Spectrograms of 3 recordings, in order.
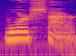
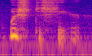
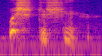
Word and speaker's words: Worcestershire: It says Worcestershire sauce. That's not right. It's Worcestershire. Worcestershire.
